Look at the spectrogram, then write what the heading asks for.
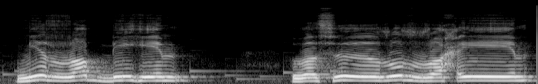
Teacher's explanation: Gunne genizden gelen ses, yani bila gunne demek. Gunnesiz olarak ne yapacağız? İki harfi birbirine katacağız. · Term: idgam bila gunne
